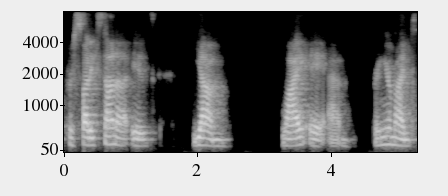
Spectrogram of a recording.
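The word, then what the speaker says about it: yam: baristana at the tip of the tailbone seed syllable for spotistana is yum y-a-m bring your mind to there inhale yum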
